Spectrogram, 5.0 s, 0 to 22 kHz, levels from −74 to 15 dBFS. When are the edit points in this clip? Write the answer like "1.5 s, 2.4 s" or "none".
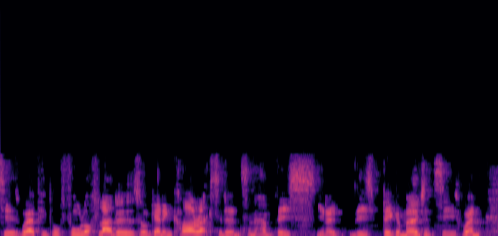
none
